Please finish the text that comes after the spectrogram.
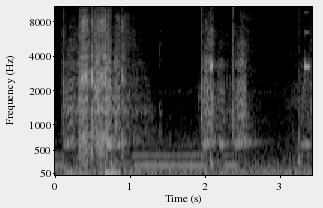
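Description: A CFMOTO 800 off-road vehicle with a fuel-injected engine and a dead battery makes a few weak, struggling cranking attempts with short whirring bursts and pauses, failing to start.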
